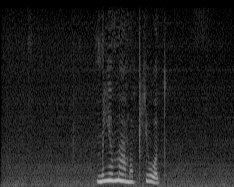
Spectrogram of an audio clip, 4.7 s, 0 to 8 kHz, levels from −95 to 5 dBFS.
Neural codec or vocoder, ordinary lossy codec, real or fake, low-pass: codec, 16 kHz, 0.8 kbps, ZipCodec; none; fake; none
